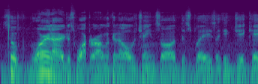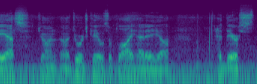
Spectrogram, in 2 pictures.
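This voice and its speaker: A man's voice: mid-range voice, fairly even intonation, moderate pace. A man in his fifties, a logger, chatting casually to the camera from inside his pickup truck, rambling and folksy with lots of fillers and restarts. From Rhode Island. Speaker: logger and vlogger. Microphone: dashboard camera in front of him. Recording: distant car mic with road and outdoor noise.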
